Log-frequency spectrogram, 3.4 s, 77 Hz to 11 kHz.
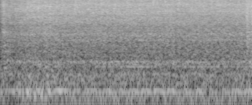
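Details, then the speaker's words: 1984 Chevy C10, fire-damaged with melted parts, finally running with spark restored: deep, smooth, even rumble with no misses or knocks as it first starts and warms up; engine runs cleanly. "Yeah, it is on. It is on now, so. Oh man, I'm excited. All right, so we got it. It's running."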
